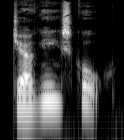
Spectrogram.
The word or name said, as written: joggingsko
